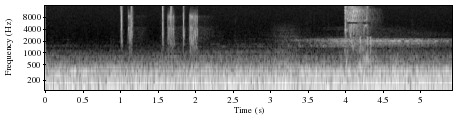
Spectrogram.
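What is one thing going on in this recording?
Short electronic clicks sound as a game menu is browsed.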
